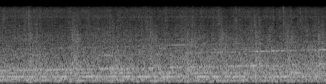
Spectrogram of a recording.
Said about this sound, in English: Know what this sound is? It's a newspaper press revving up to print the day's news. Unfortunately, it's a sound heard less and less in America.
